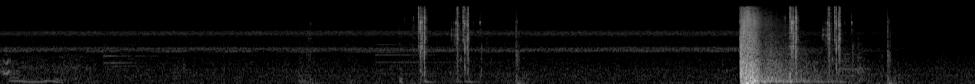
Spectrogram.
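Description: Fires crackle and burn nearby.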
